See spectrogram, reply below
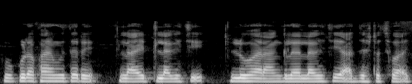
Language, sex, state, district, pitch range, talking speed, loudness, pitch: Odia, male, Odisha, Nuapada, 140-150 Hz, 160 wpm, -14 LUFS, 140 Hz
